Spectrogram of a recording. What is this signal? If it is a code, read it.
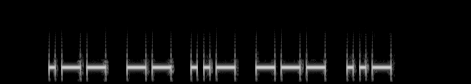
Morse code, heard as a keyed tone, about 19 wpm, 800 Hz. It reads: WMUOU
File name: CW / DET / 1 3 1500C S B 18wpm 1916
